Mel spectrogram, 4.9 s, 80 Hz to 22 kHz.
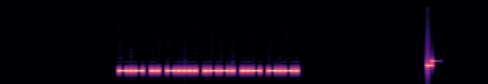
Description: Morse code, heard as a keyed tone, about 41 wpm, 700 Hz. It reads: KI6PUC
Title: USA Call Signs - 6 Characters - 2x Character Spacing - 45wpm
